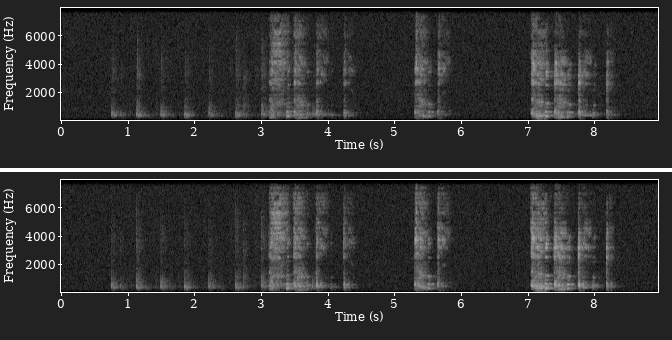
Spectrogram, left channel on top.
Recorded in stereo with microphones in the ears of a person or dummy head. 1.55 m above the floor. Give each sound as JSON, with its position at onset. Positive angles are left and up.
{"t": 0.7, "sound": "running footsteps", "side_deg": -75, "distance_m": 6.5}
{"t": 3.1, "sound": "a cough", "side_deg": -55, "distance_m": 2.5}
